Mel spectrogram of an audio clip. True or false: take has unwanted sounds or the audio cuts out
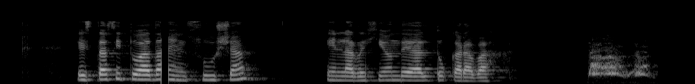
true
